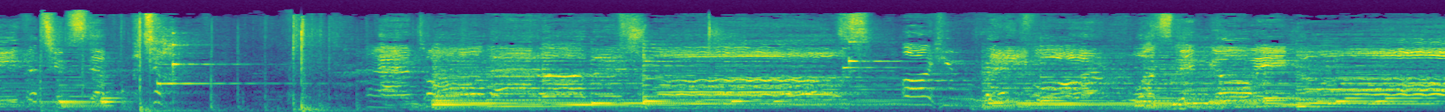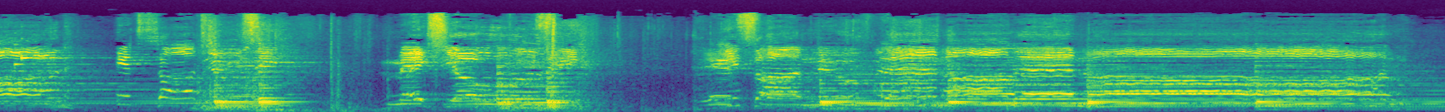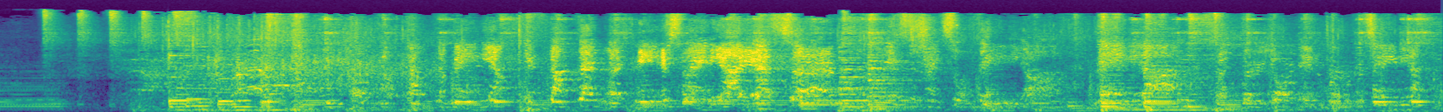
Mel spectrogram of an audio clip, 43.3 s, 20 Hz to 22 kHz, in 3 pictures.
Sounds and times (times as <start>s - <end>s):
Music: 0.0s - 43.3s.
